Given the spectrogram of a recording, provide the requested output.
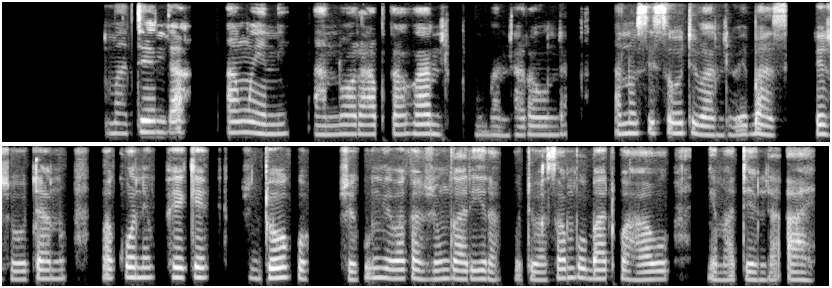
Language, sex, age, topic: Ndau, female, 25-35, health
